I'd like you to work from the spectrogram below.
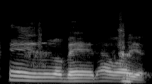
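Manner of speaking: high-pitched greeting to a dog; pet-greeting voice. Acted. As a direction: coo hello to someone's dog. Acting out greeting a stranger's dog.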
